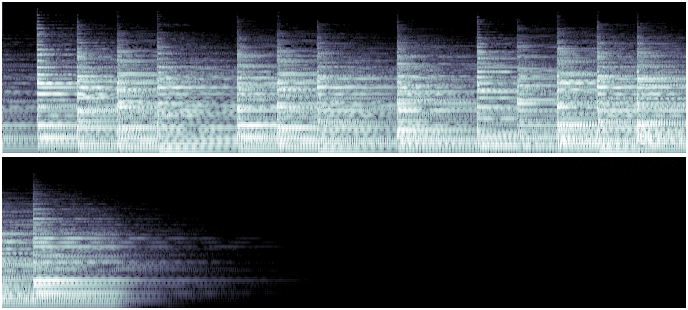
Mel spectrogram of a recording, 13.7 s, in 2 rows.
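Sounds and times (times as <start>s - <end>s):
piano: 0.0s - 9.1s.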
